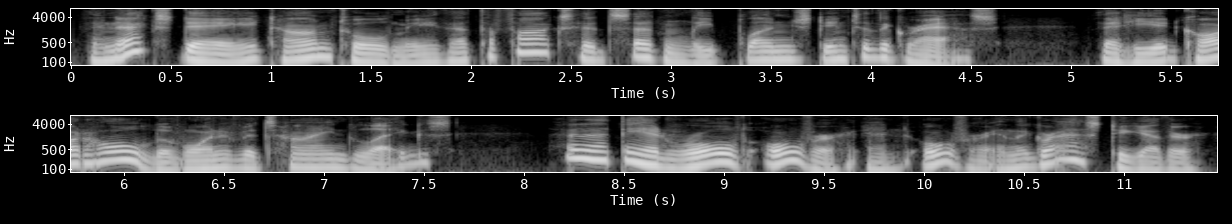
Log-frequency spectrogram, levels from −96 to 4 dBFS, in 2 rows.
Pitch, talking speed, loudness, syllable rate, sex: 130 Hz, 200 wpm, -19 LUFS, 4.8 syllables/s, male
